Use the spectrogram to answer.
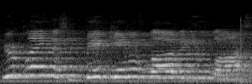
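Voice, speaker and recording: A teenage girl acting a hurt, bitter, sarcastic girlfriend in a high school stage play. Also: expressive, measured pace, a little mellow. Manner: sarcastic, accusing. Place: high school stage, audience camera far away. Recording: noisy echoey hall, recorded from far off.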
